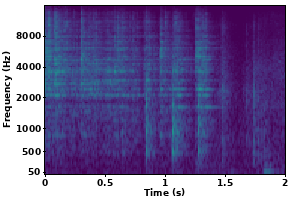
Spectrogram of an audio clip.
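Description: Small pebbles rattling and clicking against each other as a gloved hand spreads them as a top layer in a large plant pot. The dense rattle gives way to a few separate clicks about a second in and dies down near the end.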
